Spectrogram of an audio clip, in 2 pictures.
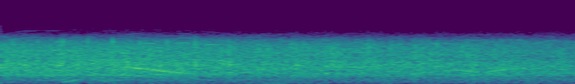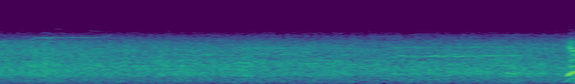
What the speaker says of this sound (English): Listen to the reaction from the crowd as Bob Gibson comes up.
